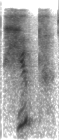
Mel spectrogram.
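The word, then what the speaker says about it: Huub: And his name is Felix Adelar, and he's played by Hupe Staple. I had to look up how to spell Hupe, or how to pronounce Hupe. It's H-U-U-B, but apparently that's pronounced like H-U-Y-P.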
